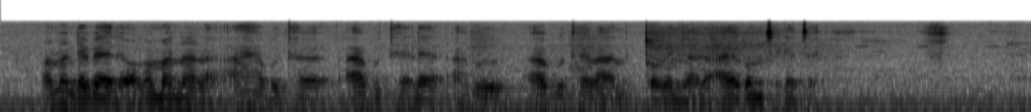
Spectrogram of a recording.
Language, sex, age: South Ndebele, male, 20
